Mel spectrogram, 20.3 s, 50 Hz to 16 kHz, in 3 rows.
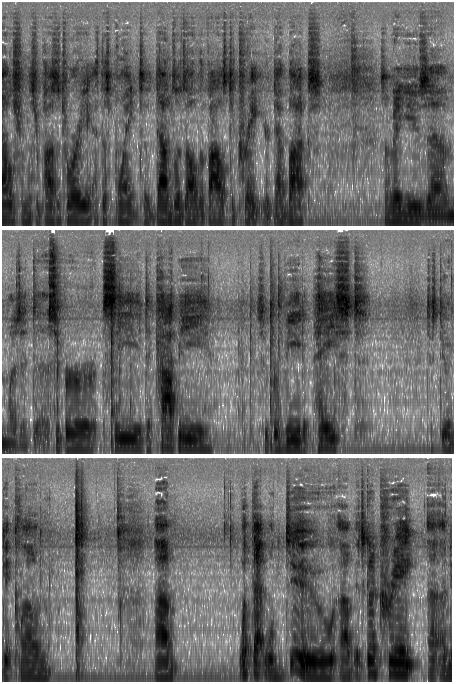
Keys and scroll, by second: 8.5 super+c.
